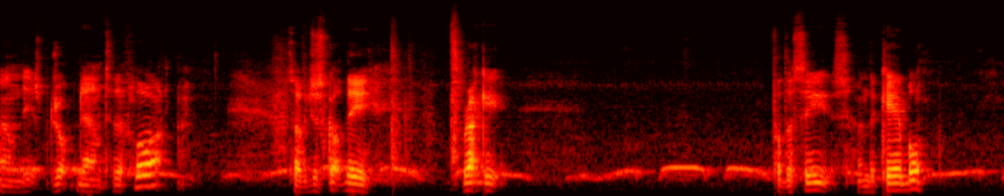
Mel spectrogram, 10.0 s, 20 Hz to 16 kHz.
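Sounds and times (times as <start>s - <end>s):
dove cooing: 0.0s - 10.0s.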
